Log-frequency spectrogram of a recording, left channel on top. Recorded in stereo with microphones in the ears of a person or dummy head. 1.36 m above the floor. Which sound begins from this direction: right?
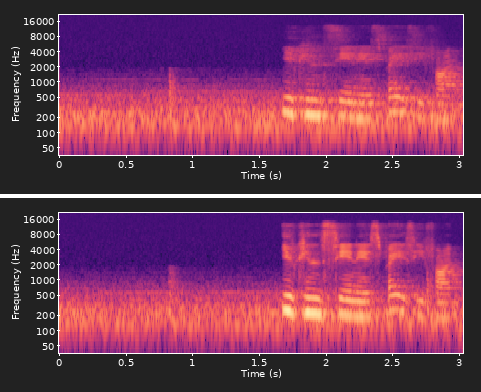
A woman speaking, at 1.7 s.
